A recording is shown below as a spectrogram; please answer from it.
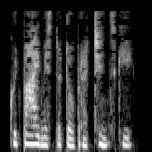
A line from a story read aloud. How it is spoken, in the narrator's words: she whispered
